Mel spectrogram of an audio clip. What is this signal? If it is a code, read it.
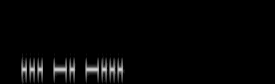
Morse code, heard as a keyed tone, about 31 wpm, 700 Hz. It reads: SNB
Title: USA Call Sign Postfixes - 3 Letters 30wpm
